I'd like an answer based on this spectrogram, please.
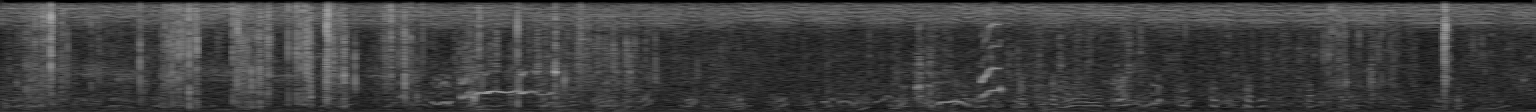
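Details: Guinea pig eating bamboo shoots: dense crisp chewing and crunching clicks throughout, with two short squeaky whistles, one bending upward near the middle, over a steady faint background hiss.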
